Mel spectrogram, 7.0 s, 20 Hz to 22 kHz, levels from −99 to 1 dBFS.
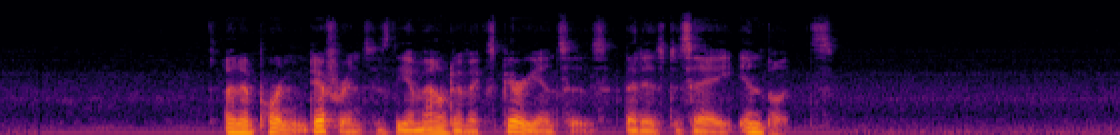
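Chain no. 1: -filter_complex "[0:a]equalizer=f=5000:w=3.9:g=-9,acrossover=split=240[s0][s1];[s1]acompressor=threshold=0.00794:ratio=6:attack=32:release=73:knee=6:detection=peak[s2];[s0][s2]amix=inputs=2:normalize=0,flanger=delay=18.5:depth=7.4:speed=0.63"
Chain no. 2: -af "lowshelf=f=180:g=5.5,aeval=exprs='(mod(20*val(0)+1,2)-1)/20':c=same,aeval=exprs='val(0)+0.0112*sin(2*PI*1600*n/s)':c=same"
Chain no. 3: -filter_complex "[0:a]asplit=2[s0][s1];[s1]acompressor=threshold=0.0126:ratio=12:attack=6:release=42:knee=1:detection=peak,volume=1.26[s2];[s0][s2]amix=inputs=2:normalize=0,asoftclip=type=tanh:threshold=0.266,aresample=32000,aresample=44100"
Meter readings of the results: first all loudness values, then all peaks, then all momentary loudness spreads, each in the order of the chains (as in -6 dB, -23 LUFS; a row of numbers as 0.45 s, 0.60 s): -37.5 LUFS, -34.5 LUFS, -29.0 LUFS; -20.5 dBFS, -24.5 dBFS, -13.5 dBFS; 8 LU, 9 LU, 7 LU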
